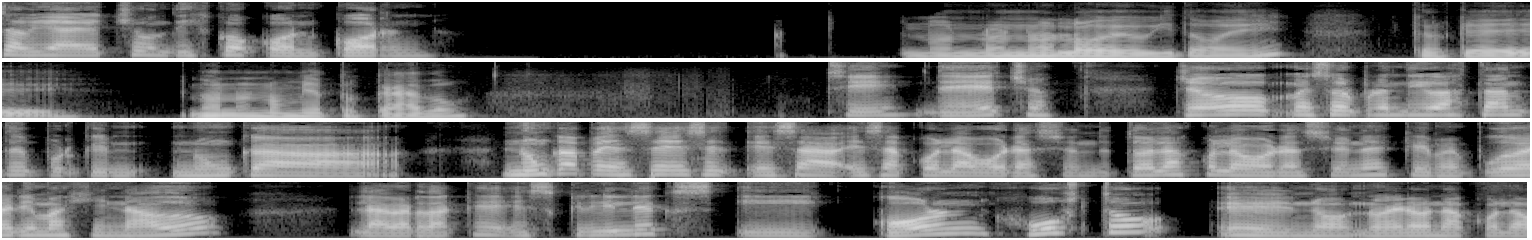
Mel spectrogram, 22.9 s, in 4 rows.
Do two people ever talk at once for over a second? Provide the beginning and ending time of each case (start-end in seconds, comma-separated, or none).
none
